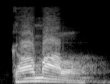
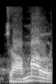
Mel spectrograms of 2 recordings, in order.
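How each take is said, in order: First: The word begins with a hard g sound. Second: The word begins with a soft j sound. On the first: "bisone gamal" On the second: "jamal itu gak bisa"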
